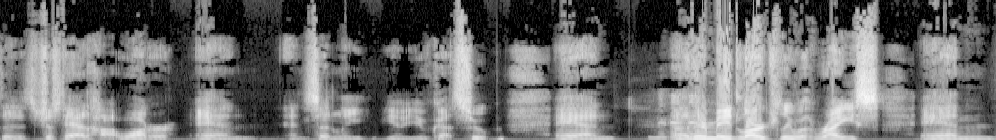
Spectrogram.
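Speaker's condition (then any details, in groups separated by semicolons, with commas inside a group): Cleft lip and palate; treated as a baby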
